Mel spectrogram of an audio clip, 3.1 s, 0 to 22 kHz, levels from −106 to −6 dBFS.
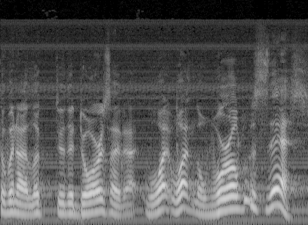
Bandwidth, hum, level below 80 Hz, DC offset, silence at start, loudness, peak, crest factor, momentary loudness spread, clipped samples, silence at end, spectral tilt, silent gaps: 16.5 kHz; none; -62 dBFS; under 0.1%; 0 s; -30 LUFS; -14 dBFS; 16 dB; 7 LU; under 0.1%; 0 s; -6 dB/octave; none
